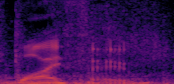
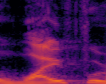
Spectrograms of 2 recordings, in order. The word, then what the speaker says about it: waifu: I never really wondered how waifu really started. I thought it's because, Japanese pronunciation of some words, they're more extended. So wife, waifu, and they're like, ha, let's just, use that.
